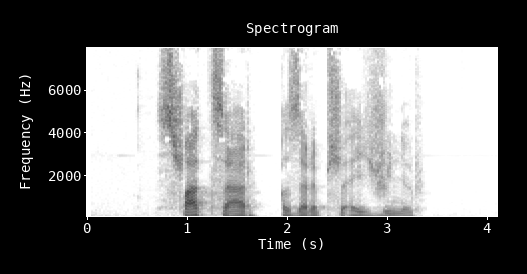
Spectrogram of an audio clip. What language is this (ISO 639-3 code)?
kbd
